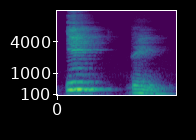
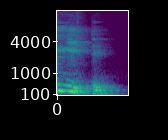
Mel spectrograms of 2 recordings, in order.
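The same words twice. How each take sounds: First: Item said lower, with the first syllable I leaned on; teacher marking the stressed syllable of item; stressed syllable shown. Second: Said in the usual way. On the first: Shown as a demonstration. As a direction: lean on the I of item. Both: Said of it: "Sílaba tônica de item".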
